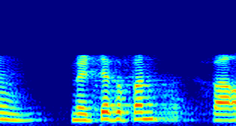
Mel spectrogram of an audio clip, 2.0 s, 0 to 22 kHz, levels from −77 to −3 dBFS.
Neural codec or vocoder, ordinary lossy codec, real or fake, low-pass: codec, 16 kHz, about 1 kbps, DyCAST, with the encoder's durations; AAC, 24 kbps; fake; 3.6 kHz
